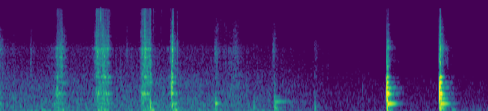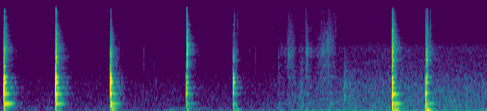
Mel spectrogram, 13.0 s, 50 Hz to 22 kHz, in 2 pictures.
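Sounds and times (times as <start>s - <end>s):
quiet rustling: 0.0s - 4.5s, 9.9s - 11.4s
axe chopping wood: 5.2s - 8.2s, 9.0s - 9.8s, 11.7s - 12.4s.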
